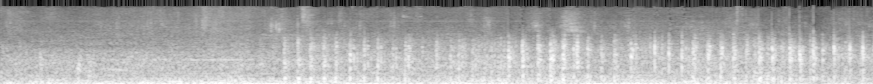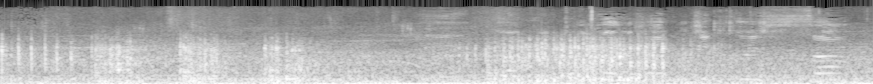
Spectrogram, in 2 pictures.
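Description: Fireworks display going off continuously: a heavy low rumble of bursting shells, with a dense run of crackling from about two to four seconds in.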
